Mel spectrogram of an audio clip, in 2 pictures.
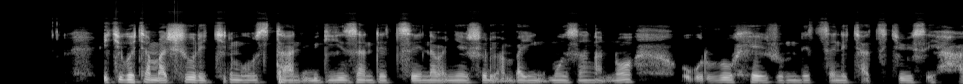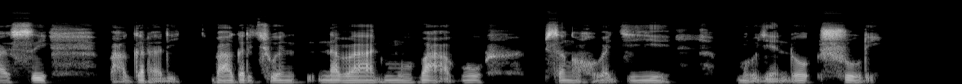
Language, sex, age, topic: Kinyarwanda, male, 18-24, education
